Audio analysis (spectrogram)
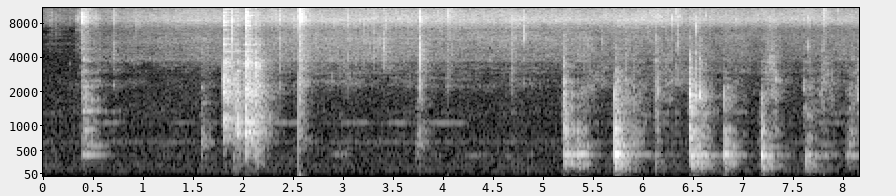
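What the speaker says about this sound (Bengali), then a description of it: "তেল আমার গরম হয়ে গেছে, আমি ফোড়ন দিয়ে দিলাম।" Whole spices hit hot refined oil for tempering, giving a steady high sizzle with sharp crackles and pops scattered unevenly, close and fairly loud, plus a few spoon-on-pan clinks.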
